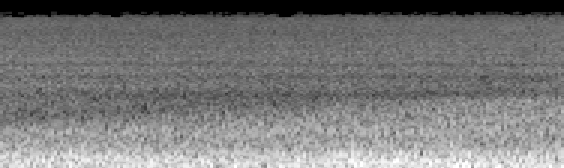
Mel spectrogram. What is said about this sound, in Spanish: Estas olas que rompen son para ti.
